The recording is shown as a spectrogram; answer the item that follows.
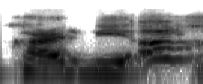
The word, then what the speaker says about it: Cardi B: In the words of Cardi B.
